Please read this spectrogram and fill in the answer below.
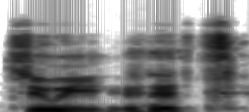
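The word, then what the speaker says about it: Teui: rabati it's not too it's t-e-u-i to you yeah it's a silent e oh you know what i mean all right tui yeah exactly exactly all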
